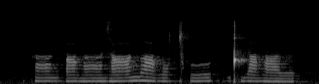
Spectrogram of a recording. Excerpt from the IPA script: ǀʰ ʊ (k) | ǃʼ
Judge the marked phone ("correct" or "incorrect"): incorrect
